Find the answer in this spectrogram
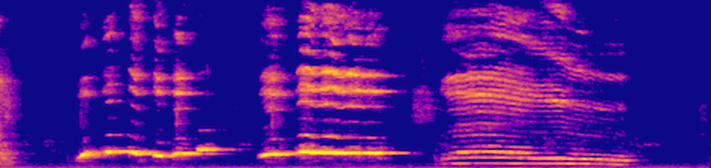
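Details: A four-year-old pet African grey parrot chatting indoors: three drawn-out, speech-like whistled phrases, the first two wavering and mid-pitched, the last a smooth, harmonically rich falling tone, over a steady low hum.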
